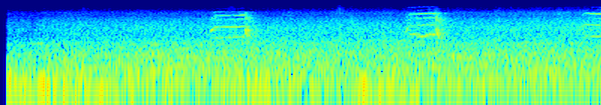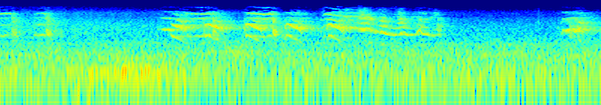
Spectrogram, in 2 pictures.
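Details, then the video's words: Young Eurasian magpie in a rose garden chasing its parent and begging for a share of peanuts; short harsh squeaky calls in spaced pairs, then a rapid burst of scratchy chattering notes near the end, over steady broadband background noise. "Insatiable young Magpie"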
